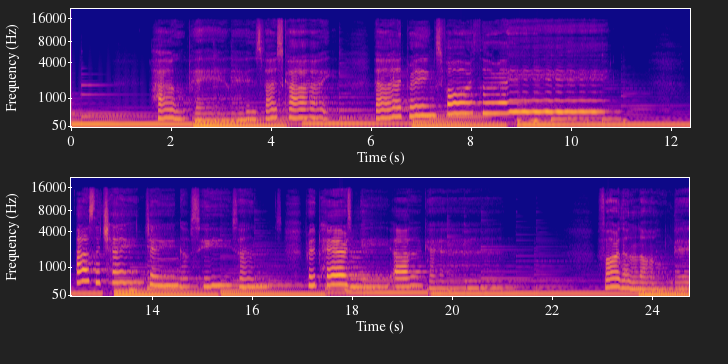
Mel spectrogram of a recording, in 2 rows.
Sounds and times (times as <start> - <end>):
Music: 0.0 - 24.7.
